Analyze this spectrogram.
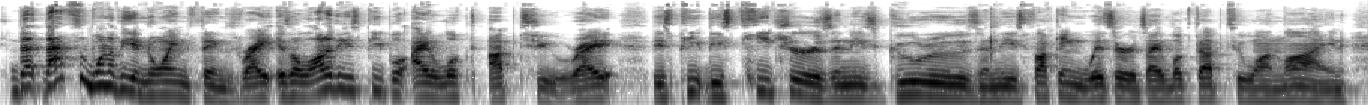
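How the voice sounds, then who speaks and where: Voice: medium pitch, fairly bright tone. A blunt, foul-mouthed vlogger rants straight to camera in an exasperated, casual way. The delivery is peppered with short laughs. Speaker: self-described demonologist vlogger.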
